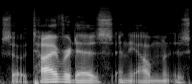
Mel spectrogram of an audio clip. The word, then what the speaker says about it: Verdes: first time we did this I pronounced his name wrong so Thai Verdes and the album is called TV um this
